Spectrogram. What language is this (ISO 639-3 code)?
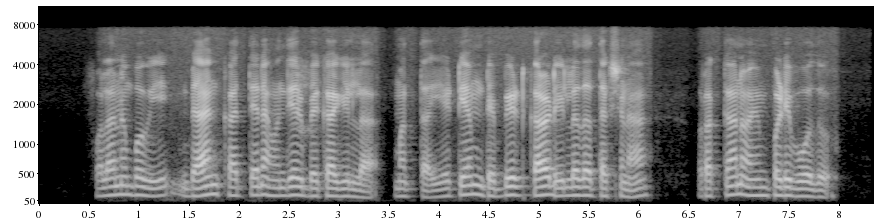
kan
